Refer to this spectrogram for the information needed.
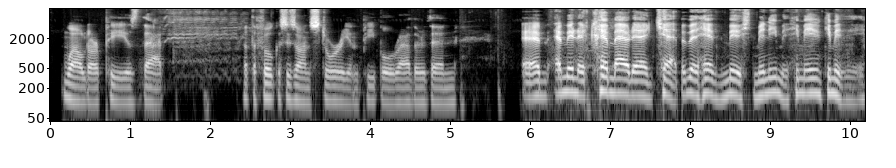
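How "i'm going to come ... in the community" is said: put-on cartoon character voice. Talking about WildRP, a line in Cartman voice. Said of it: "I did that in Cartman voice".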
